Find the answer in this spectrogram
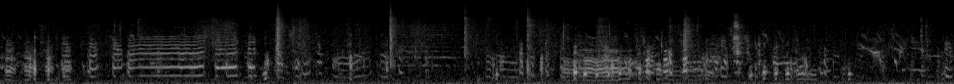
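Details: Chicken flock of hens and roosters: drawn-out tonal cackles early, then fast, rapid clucking, about three to four per second, with sharp clicks and overlapping voices.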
